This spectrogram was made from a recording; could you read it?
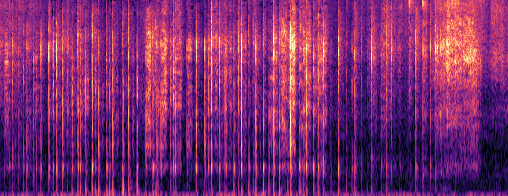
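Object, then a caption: Metal can. A metal can is tapped with fingers in a rapid, continuous run of short, dry taps. The taps have a deep, thumping body with a faint metallic ring. Near the end they soften into a lighter, brighter rustling.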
